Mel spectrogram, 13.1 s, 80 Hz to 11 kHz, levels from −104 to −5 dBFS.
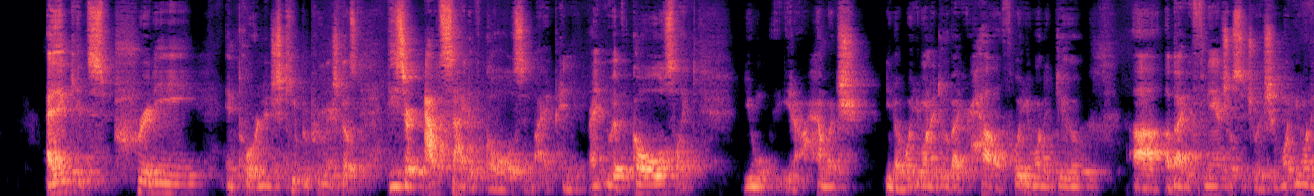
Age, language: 40-59, English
